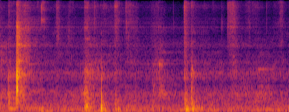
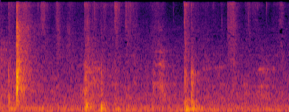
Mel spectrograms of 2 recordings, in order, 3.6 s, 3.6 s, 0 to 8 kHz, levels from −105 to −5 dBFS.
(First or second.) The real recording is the second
